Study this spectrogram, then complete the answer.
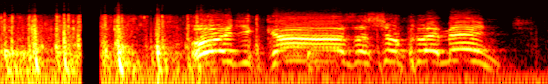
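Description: A man calls out loudly outdoors.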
